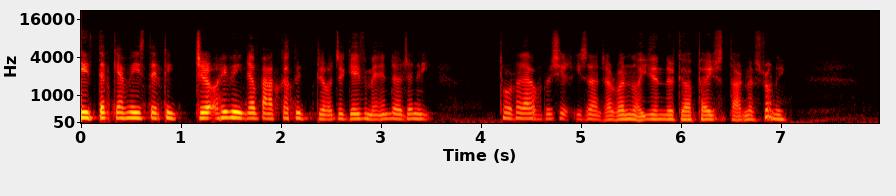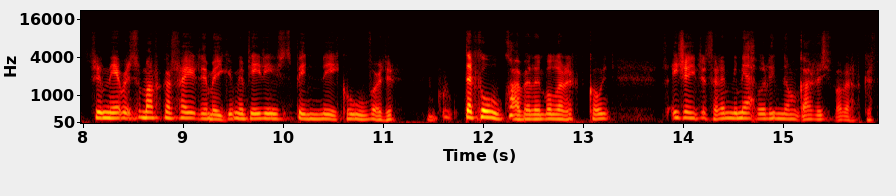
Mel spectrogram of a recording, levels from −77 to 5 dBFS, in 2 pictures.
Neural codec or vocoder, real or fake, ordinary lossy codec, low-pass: codec, 16 kHz in and 24 kHz out, 0.4 kbps, LongCat-Audio-Codec, four codebook decoder; fake; none; 10.8 kHz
